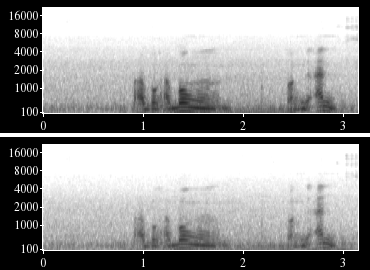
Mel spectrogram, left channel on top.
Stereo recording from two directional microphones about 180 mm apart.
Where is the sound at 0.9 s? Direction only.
5° left (ahead or behind).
